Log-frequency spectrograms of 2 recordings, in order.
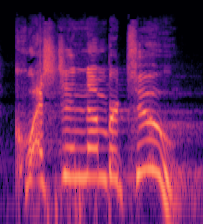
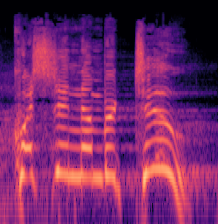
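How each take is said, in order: First: Said in the usual way. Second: Shouted high and slow from the pulpit; yelling. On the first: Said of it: "I have a microphone". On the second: Real, not acted. Preacher announcing his next point, real shout. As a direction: belt it out to the room. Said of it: "I'm yelling".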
